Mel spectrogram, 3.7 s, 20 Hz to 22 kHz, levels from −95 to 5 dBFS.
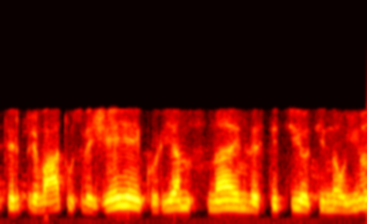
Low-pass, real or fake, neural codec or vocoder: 3.6 kHz; real; none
